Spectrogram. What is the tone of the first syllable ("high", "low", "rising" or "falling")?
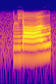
rising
